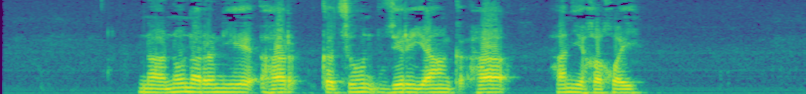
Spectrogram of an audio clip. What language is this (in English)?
Ormuri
